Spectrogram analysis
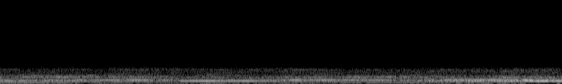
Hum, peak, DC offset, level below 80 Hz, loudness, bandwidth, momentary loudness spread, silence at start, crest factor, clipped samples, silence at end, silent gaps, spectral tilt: none; -20 dBFS; under 0.1%; -54 dBFS; -37 LUFS; 8.4 kHz; 9 LU; 0 s; 16 dB; under 0.1%; 0 s; none; -10 dB/octave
